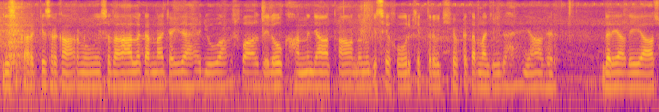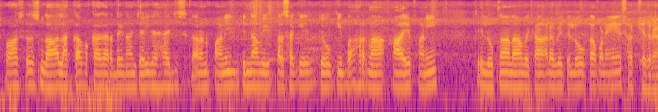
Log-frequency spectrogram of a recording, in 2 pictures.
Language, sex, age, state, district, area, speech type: Punjabi, male, 18-30, Punjab, Ludhiana, urban, spontaneous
